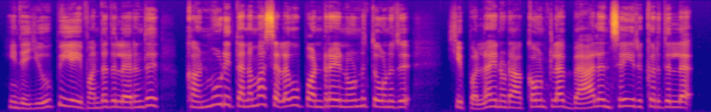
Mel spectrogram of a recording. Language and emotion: Tamil, sad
